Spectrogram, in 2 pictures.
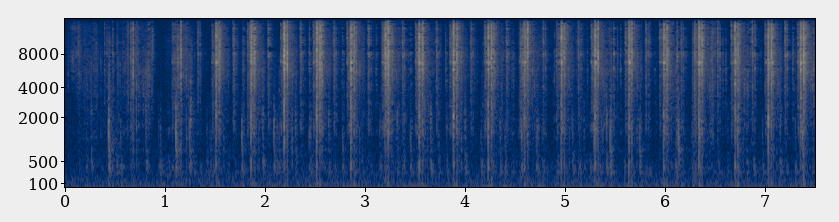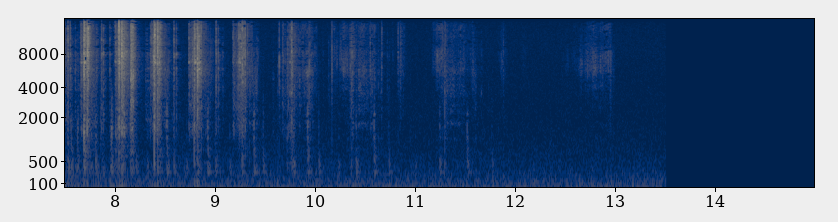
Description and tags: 8mm film flopping manual
8mm reel reaches the end and while it continues to rotate, the loose end 'flops' against the machine.For this version, I rotated the reel by hand, so the sound is cleaner. The projector's motor now of course is off.
flopping, film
